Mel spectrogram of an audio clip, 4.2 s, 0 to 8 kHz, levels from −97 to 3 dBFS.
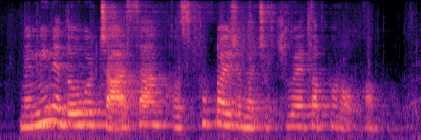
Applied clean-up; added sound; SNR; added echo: neural separator model SepFormer DNS4.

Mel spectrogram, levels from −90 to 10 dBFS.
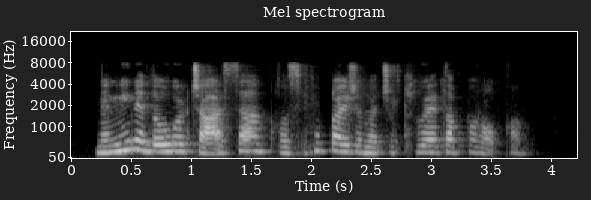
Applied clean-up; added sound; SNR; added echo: neural mask model DeepFilterNet 3.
